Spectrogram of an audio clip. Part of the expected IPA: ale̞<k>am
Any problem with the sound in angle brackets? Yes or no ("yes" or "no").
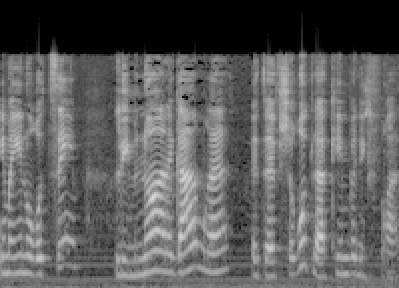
yes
